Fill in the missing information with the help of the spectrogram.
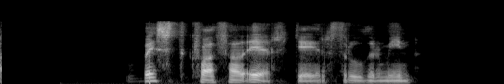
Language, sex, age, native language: Icelandic, male, 20-29, Icelandic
